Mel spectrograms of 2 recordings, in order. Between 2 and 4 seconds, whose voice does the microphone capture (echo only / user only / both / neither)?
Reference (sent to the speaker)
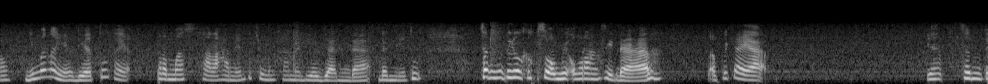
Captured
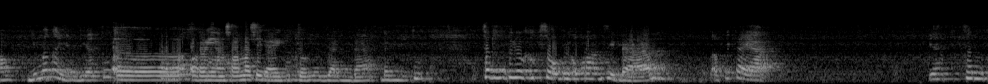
both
